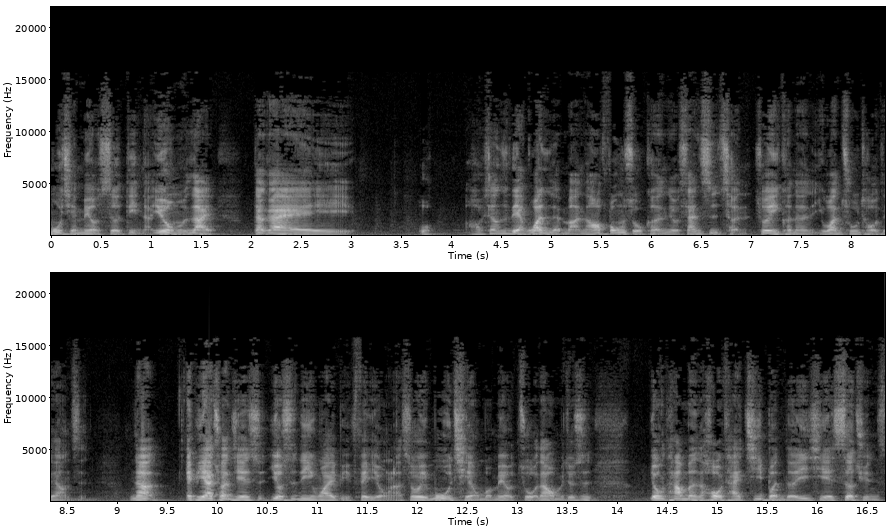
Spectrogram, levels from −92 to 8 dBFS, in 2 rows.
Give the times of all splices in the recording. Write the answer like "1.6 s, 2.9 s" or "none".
7.0 s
